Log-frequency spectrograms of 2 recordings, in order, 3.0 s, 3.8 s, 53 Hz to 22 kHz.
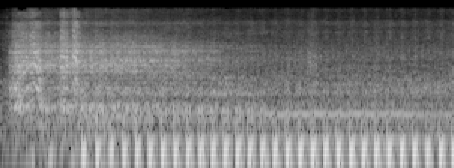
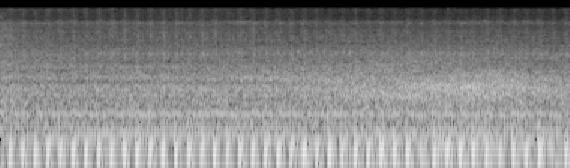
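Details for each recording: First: Honda Dash 125 FI motorcycle at 126k km after 4 years of delivery use, just overhauled with a new timing chain set. Catches after a brief crank and settles into an even, steady idle; normal start. Owner notes a slight noise that gets louder when cold. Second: Honda Dash 125 FI after overhaul at 126,000 km (timing chain set replaced), idling: even beat with a faint light tick on top, not loud; owner says the tick is louder when cold; cause not pinned down.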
